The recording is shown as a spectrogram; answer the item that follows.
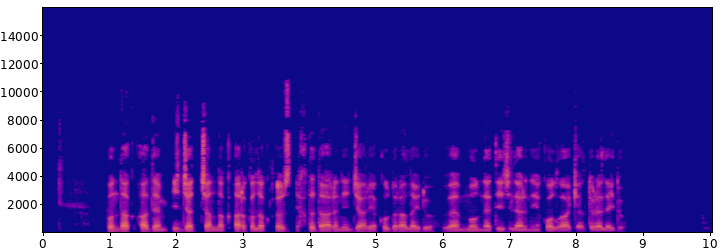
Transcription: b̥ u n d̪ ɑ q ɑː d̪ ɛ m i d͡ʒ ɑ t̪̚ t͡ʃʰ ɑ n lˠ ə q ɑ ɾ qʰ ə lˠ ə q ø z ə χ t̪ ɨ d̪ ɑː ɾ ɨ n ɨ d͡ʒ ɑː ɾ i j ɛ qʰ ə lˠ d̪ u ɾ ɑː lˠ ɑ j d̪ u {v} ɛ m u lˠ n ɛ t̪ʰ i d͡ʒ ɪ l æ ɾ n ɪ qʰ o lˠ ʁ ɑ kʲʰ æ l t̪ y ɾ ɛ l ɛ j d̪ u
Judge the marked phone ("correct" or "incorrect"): correct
